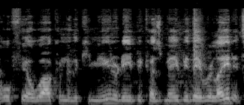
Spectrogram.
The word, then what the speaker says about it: Cxmmunity: And so it's Community is spelled CXMMUNITY. So instead of an O, it's an X there.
